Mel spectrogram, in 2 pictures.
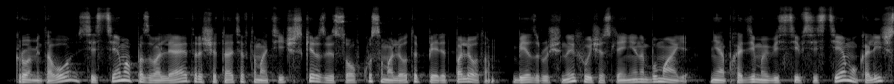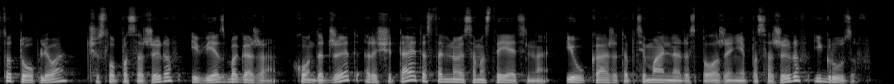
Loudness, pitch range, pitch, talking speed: -27 LUFS, 95-120 Hz, 105 Hz, 130 wpm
